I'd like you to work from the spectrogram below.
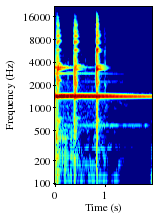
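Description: Glasses clinking in a toast: three bright, sharp clinks in quick succession, followed by a clear ringing tone that lingers and slowly fades.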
